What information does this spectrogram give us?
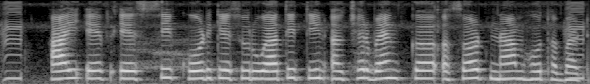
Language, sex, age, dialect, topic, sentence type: Bhojpuri, female, 18-24, Northern, banking, statement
